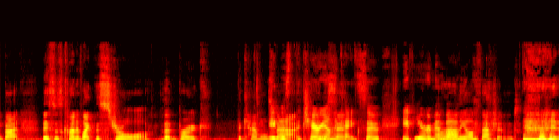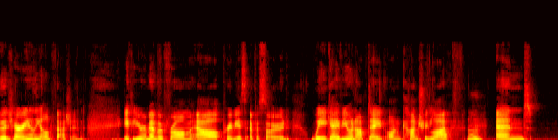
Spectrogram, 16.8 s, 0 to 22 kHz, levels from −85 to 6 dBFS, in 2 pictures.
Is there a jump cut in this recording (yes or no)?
no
